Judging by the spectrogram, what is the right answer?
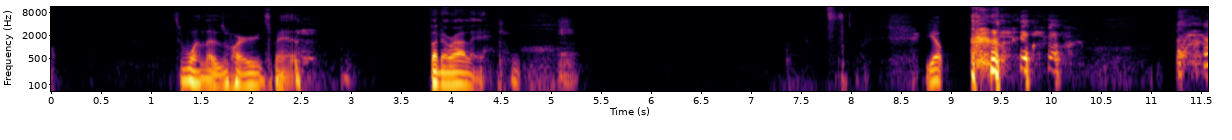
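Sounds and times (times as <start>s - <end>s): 
speech: 1.2s - 2.7s, 3.8s - 5.3s, 8.7s - 10.2s
person giving a preemptive warning cough: 9.2s - 10.4s, 11.2s - 11.5s.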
